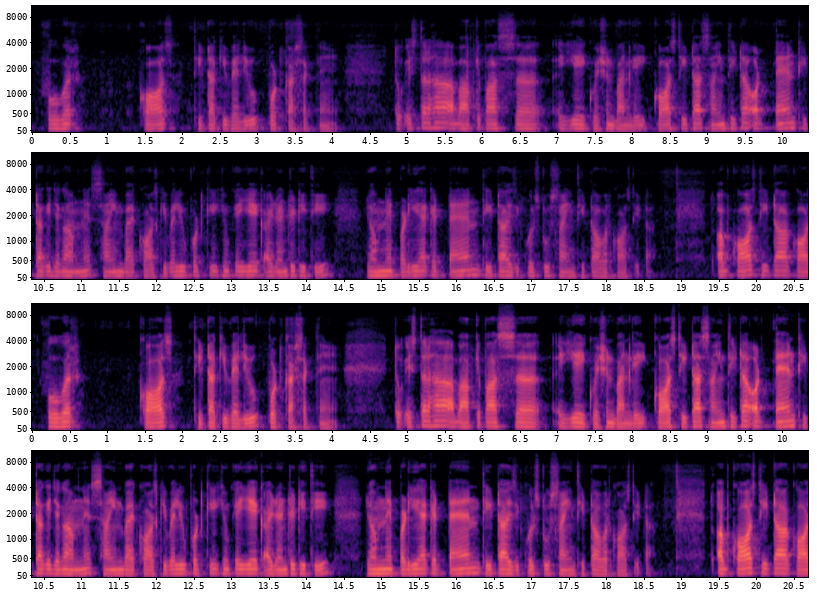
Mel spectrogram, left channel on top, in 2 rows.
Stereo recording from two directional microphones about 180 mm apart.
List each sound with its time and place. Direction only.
0.2 s speech: 30° right (ahead or behind)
